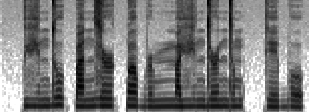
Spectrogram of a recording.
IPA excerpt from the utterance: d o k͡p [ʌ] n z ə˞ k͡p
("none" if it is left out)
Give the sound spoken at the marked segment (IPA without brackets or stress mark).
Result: a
